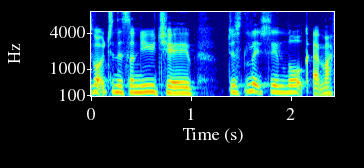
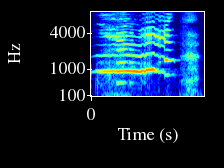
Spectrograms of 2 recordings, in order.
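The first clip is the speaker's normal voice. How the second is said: sudden high cry of pain, near tears; pained yelp. Retold or imitated. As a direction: shriek as the door slams on the finger. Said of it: "holding back the tears".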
